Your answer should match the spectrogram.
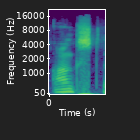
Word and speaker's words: Angst: Next up, we have 1983's Angst, which if you're wondering why I'm pronouncing Angst like that, it's because this is a German, well, Austrian, but, you know, German language movie. And it's pronounced Angst there. It means fear.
